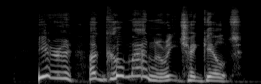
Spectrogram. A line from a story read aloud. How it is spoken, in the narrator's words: Horsefry hiccuped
